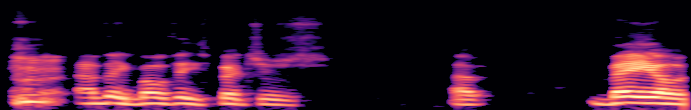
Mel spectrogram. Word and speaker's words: Bello: Bayo is how you say his name. All my family Canada, their name is Bello, so they spell it the same way. That's why I laugh every time I hear the way they say it.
